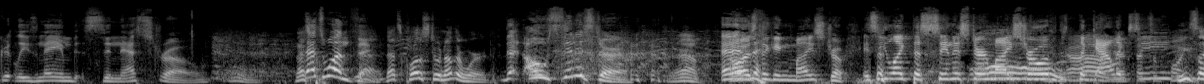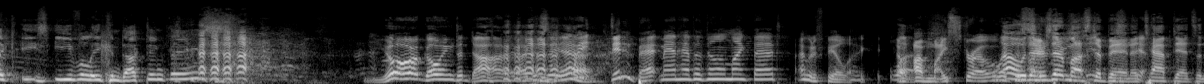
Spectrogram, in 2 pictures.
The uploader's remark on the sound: Recorded live at the Lily Pad in Cambridge, Massachusetts - March 21st, 2015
